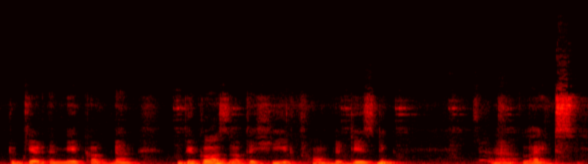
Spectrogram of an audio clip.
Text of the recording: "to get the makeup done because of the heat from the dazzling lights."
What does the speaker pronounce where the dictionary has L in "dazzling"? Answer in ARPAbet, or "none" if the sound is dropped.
N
